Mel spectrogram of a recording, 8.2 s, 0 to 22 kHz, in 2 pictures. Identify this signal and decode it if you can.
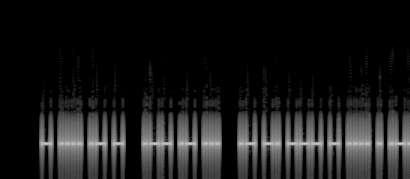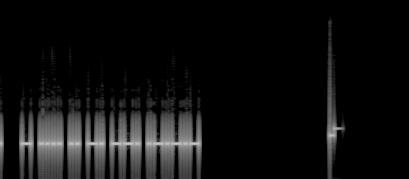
Morse code, heard as a keyed tone, about 40 wpm, 700 Hz. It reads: THAT WAS ANOTHER THING.
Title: Sentences from Top 600 Words 40wpm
